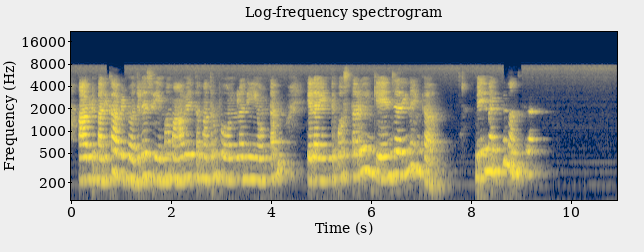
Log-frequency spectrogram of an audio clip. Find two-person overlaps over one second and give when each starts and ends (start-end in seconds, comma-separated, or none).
none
